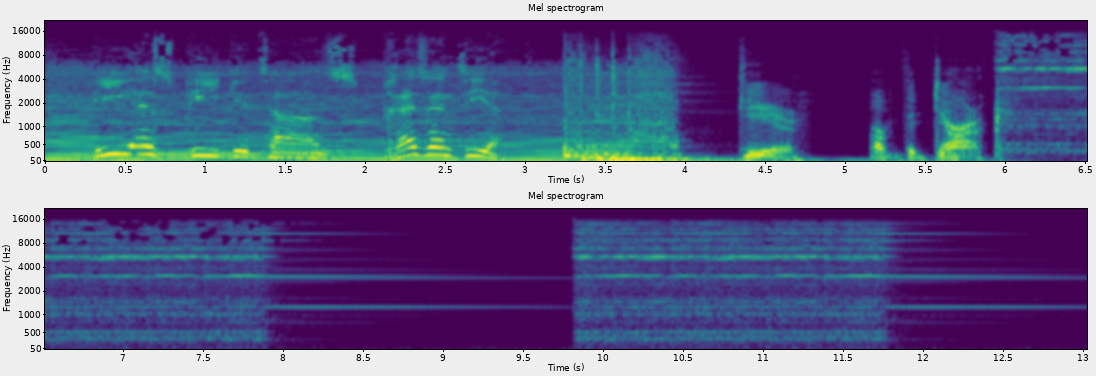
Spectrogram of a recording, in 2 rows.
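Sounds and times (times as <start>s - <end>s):
speech: 0.3s - 3.1s, 4.4s - 6.0s
1970s telephone bell ringing: 6.0s - 13.0s.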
